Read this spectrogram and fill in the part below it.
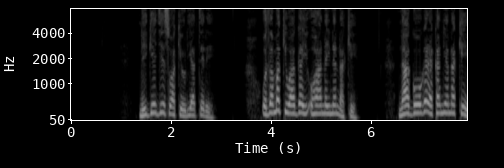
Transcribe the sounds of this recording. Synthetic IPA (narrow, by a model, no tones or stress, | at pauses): niːɡed͡ʒɛsoakeoɾiateɾe | oðamakiwaːɡaiohaːnainɛnake | naɡoɣɛɾɛkanianake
